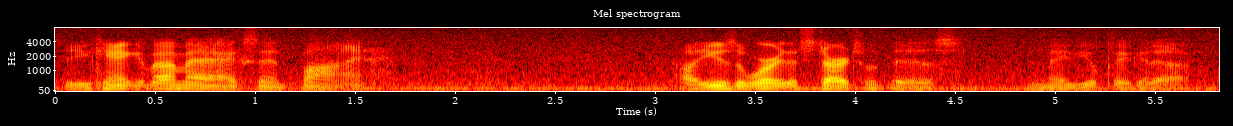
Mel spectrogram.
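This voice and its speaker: A middle-aged Texas man with a low voice and a light twang rambles bluntly as he walks. He is recorded outdoors on a body-worn mic. Cars and street rumble come through clearly behind him. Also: moderate pace. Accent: Texas, lightly softened. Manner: blunt, wry, talks while walking. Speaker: walking vlogger. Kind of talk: rambling night-walk monologue. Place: residential street at night, outdoors. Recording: street noise and passing cars.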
